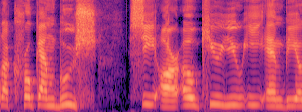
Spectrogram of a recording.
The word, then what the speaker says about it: croquembouche: together with caramelized sugar and it's called a croquembouche cro quem bo u CH e extra points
